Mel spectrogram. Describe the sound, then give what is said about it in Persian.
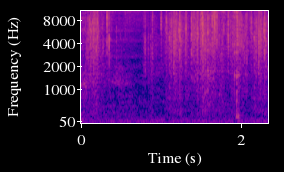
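Steady crinkling and rustling of very shiny gift wrapping paper, a soft crackly texture lasting a couple of seconds with no one talking. “کاغذ کادوی بسیار درخشانی داره.”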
